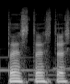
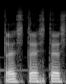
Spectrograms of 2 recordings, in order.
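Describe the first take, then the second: First: The voice sounds thin, lacking low body. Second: The voice sounds slightly fuller and thicker. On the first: "suara saya akan cempang. Kehilangan bodinya" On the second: "suara saya sedikit lebih gemuk ya teman-teman. Sedikit lebih kandel, tebal"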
